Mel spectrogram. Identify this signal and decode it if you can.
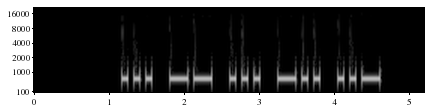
Morse code, heard as a keyed tone, about 15 wpm, 700 Hz. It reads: SMSDU
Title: Code Groups - 5 Letters - 15wpm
